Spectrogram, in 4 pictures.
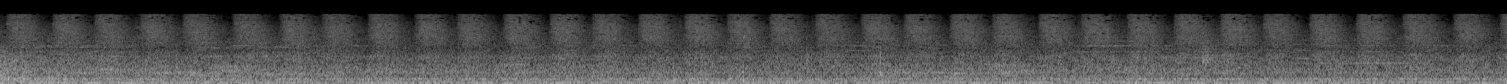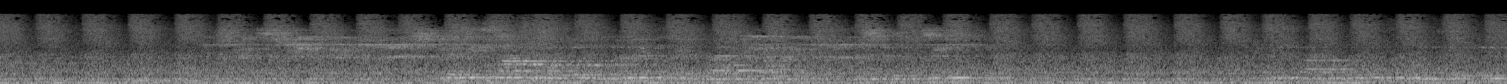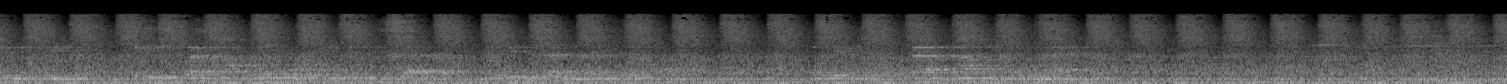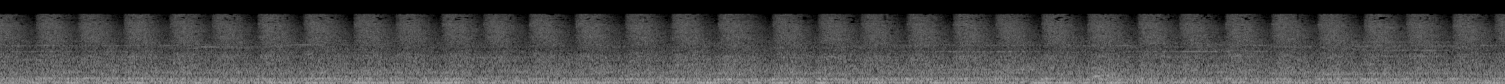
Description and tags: sound if a train releasing air
ambiance, city, field-recording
